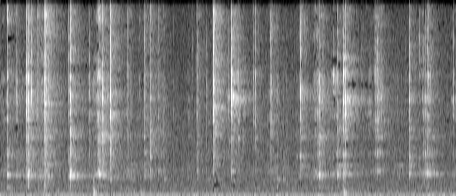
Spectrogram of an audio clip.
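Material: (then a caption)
Aluminum. Long natural nails scratch and tap the top lid of a small, unopened aluminum juice can held tilted, then move onto its printed side. The result is a quick, uneven run of bright, crisp clicks and scratchy rasps that stop almost instantly, with a thin metallic edge and very little low end.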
